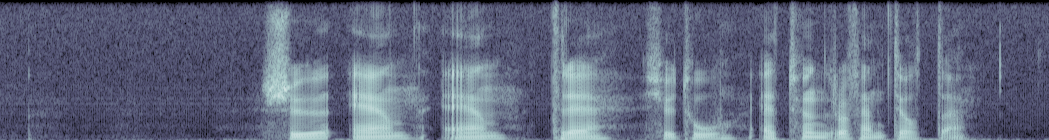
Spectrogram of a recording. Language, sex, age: Norwegian, male, 27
